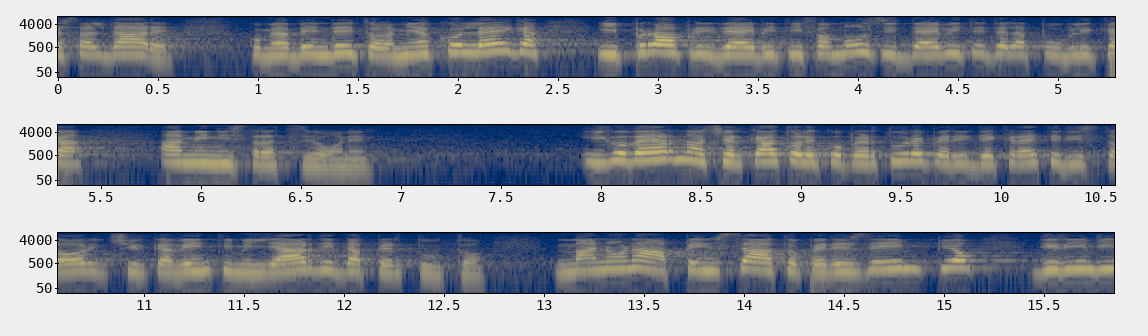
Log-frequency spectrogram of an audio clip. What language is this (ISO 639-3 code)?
ita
